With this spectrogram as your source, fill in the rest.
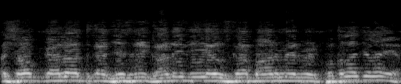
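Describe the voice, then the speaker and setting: A man's fairly high voice with fairly even intonation, set in audible room echo. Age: 80s+. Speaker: politician. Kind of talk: political rally speech. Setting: gathering at his residence with supporters.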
